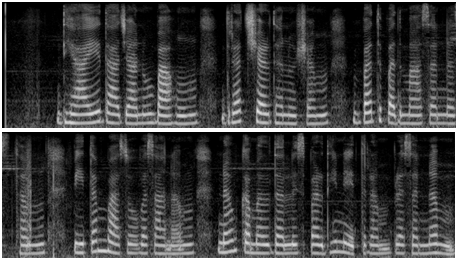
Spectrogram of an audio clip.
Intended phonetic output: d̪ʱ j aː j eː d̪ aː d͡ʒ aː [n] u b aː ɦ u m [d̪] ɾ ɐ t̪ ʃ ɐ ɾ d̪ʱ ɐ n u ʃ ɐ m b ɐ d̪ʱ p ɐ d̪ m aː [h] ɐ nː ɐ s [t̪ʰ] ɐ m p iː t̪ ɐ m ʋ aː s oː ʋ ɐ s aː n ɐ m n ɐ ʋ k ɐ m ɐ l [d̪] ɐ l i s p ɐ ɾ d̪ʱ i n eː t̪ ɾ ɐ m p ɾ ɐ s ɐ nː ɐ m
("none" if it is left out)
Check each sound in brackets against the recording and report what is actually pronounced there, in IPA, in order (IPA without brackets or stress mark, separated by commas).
n, d̪, s, t̪ʰ, d̪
